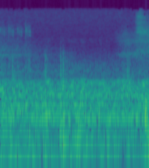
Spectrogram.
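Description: Steady low rumbling noise with a dull hiss, no beat or voice: the ambient sound bed of a Russian hip-hop track between spoken lines.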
